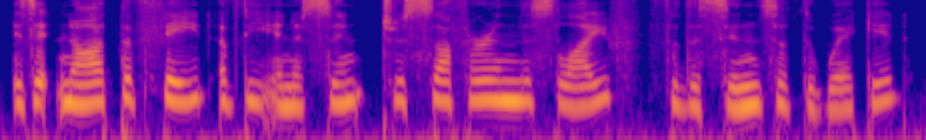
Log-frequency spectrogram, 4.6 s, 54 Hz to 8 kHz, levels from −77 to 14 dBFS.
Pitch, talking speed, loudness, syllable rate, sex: 200 Hz, 245 wpm, -18 LUFS, 5.2 syllables/s, female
